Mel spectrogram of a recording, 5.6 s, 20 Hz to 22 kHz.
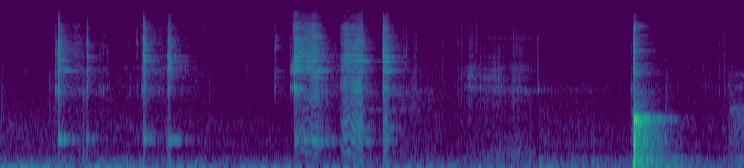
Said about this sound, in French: Donc là, on va pouvoir goûter ça dix ans plus tard parce que c'est un millésime 2012. On s'ouvre cette bouteille, on goûte.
